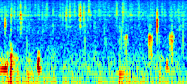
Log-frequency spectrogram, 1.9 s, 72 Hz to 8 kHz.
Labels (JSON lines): {"label": "biophony, grazing", "recorder": "SoundTrap 600 or HydroMoth"}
